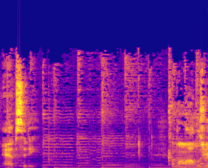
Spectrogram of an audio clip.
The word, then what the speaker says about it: Abcde: Her name may be Absidy, her name may be ABCDE, but it's pronounced Absidy.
